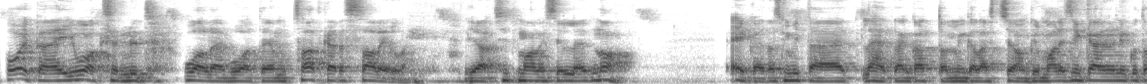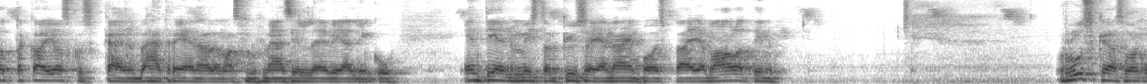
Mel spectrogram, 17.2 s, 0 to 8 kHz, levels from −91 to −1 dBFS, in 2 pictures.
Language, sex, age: Finnish, male, 20-39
